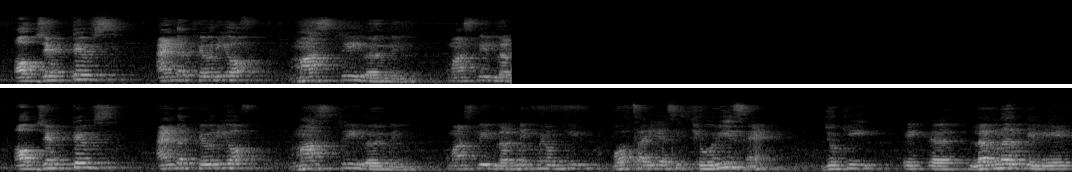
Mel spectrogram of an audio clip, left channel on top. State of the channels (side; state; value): left; drops out; at 5.2 s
